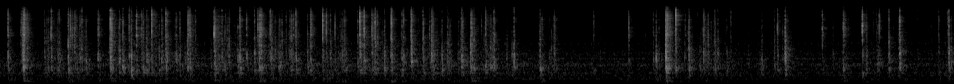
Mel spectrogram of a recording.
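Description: Long polished nails type rapidly with both hands on a compact pink and white plastic keyboard resting on a wooden desk. The result is a dense stream of sharp, bright plastic key clicks with almost no low end, thinning into sparser, slower taps for a stretch before quickening again.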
